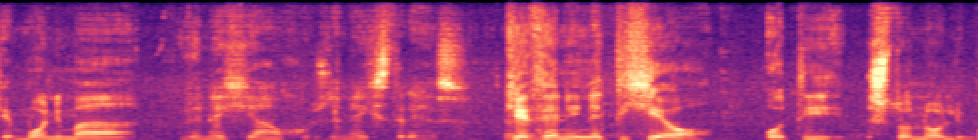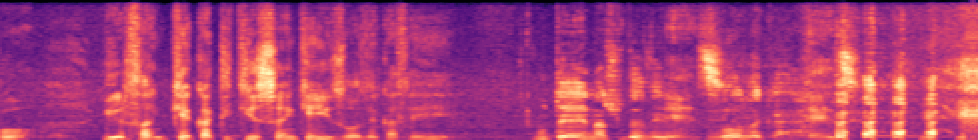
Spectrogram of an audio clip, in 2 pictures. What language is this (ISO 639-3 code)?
ell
